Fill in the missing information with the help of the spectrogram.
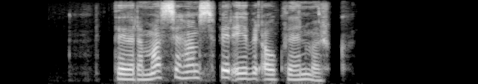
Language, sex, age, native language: Icelandic, female, 40-49, Icelandic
